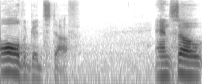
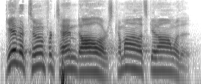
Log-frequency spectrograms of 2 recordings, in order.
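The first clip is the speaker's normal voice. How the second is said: impatient call; 3 semitones higher, 9 dB louder than usual. Acted. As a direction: wave it through, annoyed. Bidder hurries the sale.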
